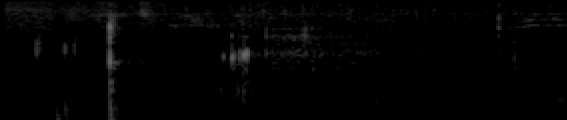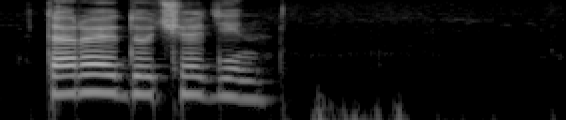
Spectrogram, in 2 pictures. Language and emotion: Russian, neutral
